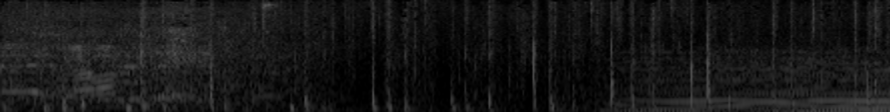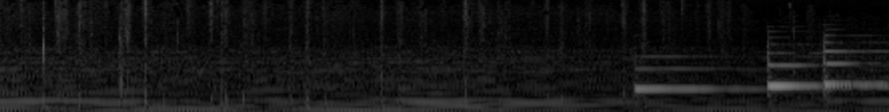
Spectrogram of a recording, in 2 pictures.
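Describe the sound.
Horses galloping during a polo game: rapid, irregular hoof thuds for about three seconds, then sustained low musical tones take over and continue to the end.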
